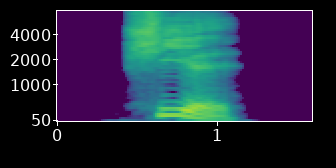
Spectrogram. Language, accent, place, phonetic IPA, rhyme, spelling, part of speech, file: German, Germany, Berlin, [ʃiːl], -iːl, schiel, verb, De-schiel.ogg
- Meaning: singular imperative of schielen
